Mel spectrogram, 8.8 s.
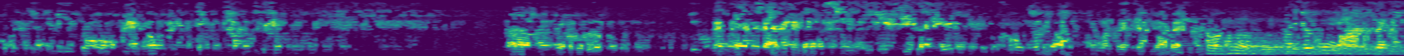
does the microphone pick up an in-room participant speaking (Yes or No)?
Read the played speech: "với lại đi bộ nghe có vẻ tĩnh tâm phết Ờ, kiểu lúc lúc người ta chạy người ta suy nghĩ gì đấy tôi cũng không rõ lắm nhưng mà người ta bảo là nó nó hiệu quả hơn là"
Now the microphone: Yes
